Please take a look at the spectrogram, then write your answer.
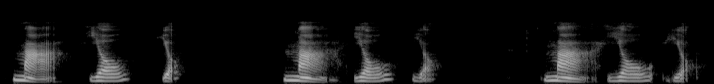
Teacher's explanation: you can kind of pronounce Ma as go down, Ma. And then you go up, Yo, and then you go down, Yo.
